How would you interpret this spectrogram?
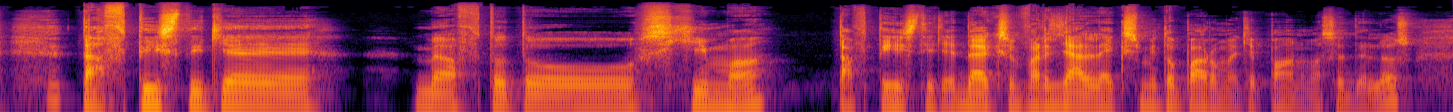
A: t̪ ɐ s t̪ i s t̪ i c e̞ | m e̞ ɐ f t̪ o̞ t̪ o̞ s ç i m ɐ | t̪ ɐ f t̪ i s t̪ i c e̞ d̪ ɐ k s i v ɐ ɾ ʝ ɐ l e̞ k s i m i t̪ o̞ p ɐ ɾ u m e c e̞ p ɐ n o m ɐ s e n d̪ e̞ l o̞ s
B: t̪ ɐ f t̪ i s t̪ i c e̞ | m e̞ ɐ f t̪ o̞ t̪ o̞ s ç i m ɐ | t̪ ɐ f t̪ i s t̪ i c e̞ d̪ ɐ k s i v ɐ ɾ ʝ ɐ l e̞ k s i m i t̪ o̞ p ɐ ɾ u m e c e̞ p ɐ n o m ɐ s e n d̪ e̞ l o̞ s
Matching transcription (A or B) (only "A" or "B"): B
